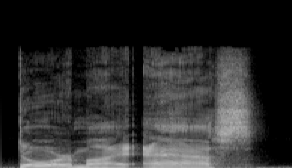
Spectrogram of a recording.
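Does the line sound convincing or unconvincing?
convincing. It is said with a more convincing inflection.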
